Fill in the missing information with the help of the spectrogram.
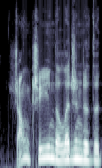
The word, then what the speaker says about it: Shang-Chi: Unlike you, I did watch Shang-Chi.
